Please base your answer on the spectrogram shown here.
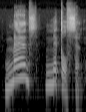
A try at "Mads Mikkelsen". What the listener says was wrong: Yes, and it's Maz. You don't pronounce the D.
